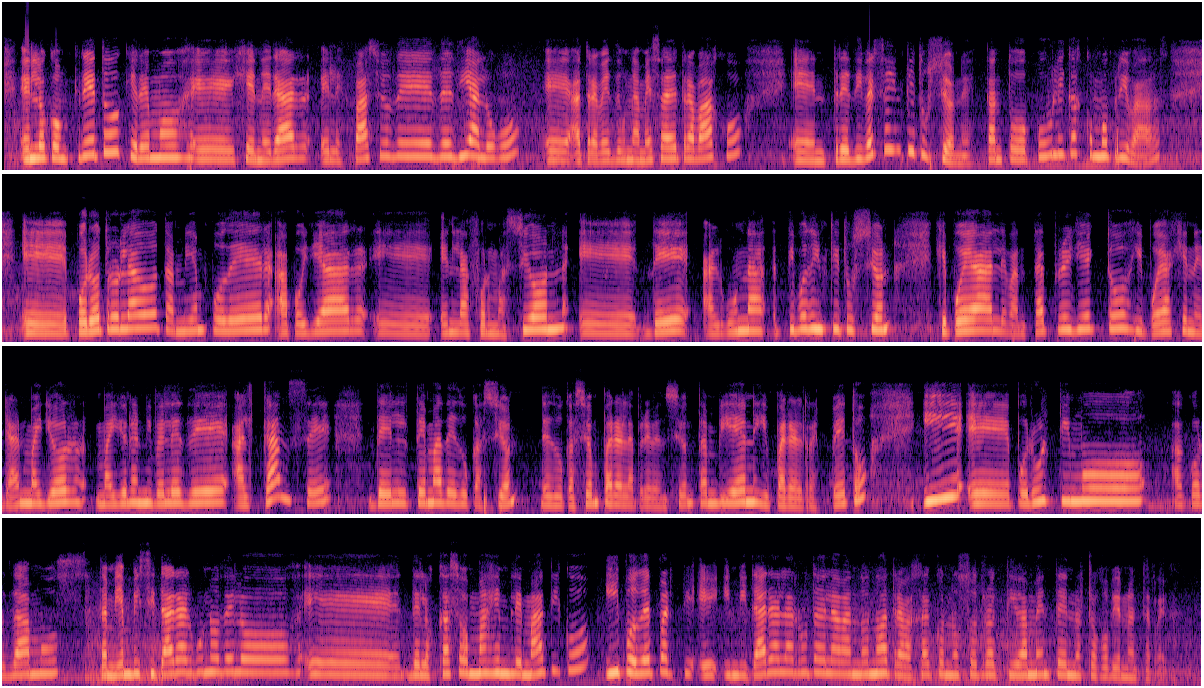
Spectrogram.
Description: La autoridad provincial indicó que –concretamente- generarán una mesa de trabajo público-privada para abordar el abandono animal; así como establecer instancias de educación sobre la prevención de este problema; y sumar a “La Ruta del Abandono” a las diversas jornadas de Gobierno en Terreno.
